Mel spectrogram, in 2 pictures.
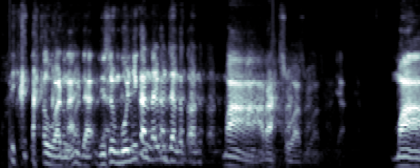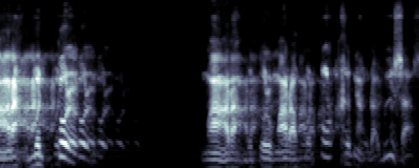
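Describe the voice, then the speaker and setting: This man's voice is medium-pitched, bright, and forceful, captured in poor audio with the crowd of a live gathering audible. Preaching with a Banjar Indonesian accent, he spins funny sermon stories, frequently laughing while performing the different voices.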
